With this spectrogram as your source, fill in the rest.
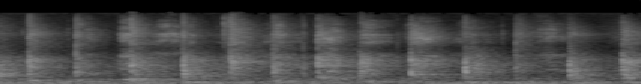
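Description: Footsteps hurry down stone stairs.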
